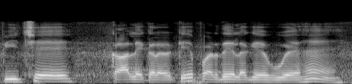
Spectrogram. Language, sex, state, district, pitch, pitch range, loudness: Hindi, male, Manipur, Imphal West, 115 Hz, 110-135 Hz, -13 LUFS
